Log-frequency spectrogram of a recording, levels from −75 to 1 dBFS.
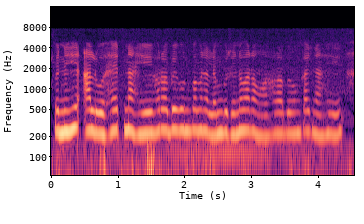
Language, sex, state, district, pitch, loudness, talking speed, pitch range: Chakma, female, Tripura, Dhalai, 230 Hz, -15 LUFS, 210 wpm, 220-240 Hz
